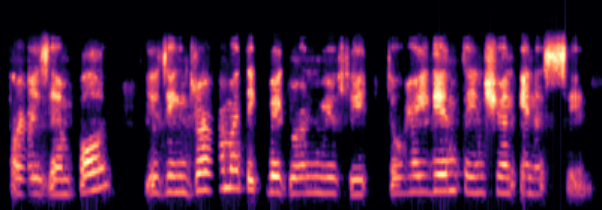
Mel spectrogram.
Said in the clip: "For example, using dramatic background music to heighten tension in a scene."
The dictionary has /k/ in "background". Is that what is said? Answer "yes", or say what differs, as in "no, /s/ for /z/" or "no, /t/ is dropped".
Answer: no, /k/ is dropped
